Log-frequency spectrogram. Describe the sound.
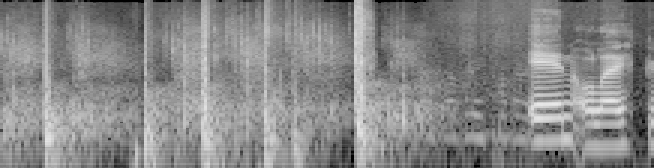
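Several sharp gunshot cracks ring out at irregular intervals at a shooting range in Finland, where a group of women fire assembled weapons for the first time. A voice speaks briefly at the end.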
